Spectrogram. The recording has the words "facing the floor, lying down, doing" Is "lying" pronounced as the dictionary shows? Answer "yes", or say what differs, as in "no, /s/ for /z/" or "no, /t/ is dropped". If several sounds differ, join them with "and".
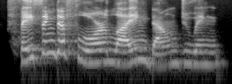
yes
